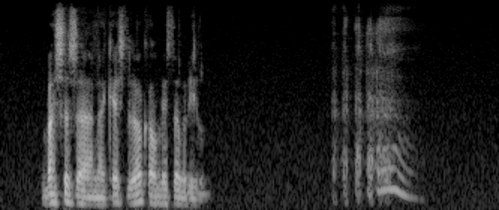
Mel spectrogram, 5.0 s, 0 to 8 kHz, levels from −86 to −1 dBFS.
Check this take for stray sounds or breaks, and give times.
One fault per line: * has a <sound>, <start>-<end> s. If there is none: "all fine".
* has a throat clearing, 3.3-4.3 s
